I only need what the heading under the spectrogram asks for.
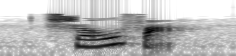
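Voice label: "手法", Mandarin Chinese; hsk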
